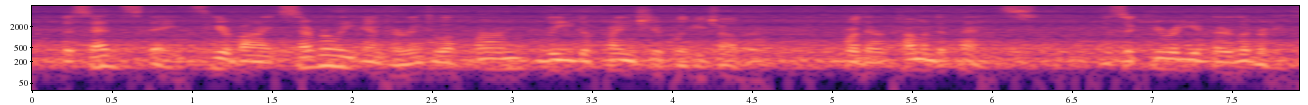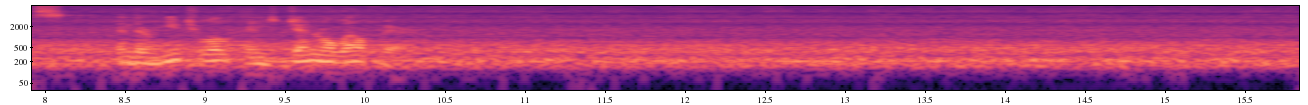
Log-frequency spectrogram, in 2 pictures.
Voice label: swap phases female voice amplitudes male voice phases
